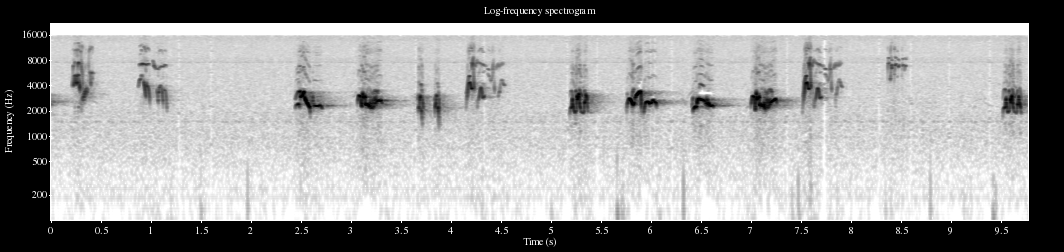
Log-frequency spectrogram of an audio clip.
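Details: European robin singing: a series of short, high, sharp notes and brief twittering phrases, some sliding or buzzy, separated by short pauses and uneven in rhythm, over a quiet, clean background.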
